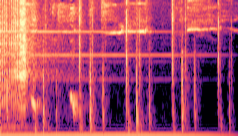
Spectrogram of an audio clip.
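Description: Small dog giving a few short yips over quick light ticking steps, the sound fading out near the end.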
